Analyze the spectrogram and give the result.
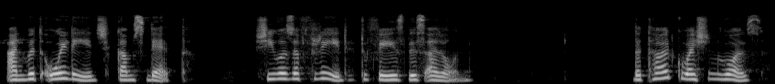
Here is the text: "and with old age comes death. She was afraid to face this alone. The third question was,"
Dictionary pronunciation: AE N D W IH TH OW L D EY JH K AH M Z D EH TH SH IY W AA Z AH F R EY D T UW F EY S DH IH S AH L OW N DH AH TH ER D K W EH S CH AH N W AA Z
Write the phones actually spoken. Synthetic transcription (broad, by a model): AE N D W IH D OW L D EY JH K AH M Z D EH T SH IY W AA Z AH F R EY D T UW F EY S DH IH S AH L OW N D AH T ER D K W EH S CH AH N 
